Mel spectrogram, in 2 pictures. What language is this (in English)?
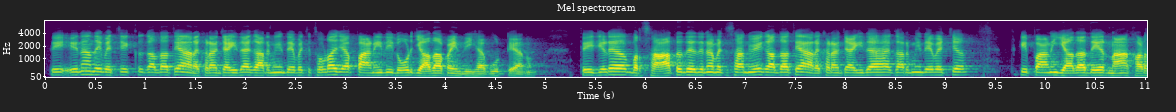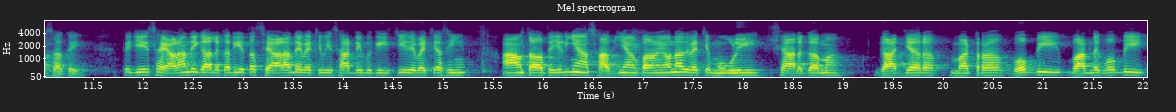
Punjabi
